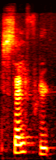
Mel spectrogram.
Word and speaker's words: Selflux: en aparté qu'on dit Selflux. Oui, voilà, ouais, parce qu'on parle des flux, les flux de production, donc je ne prononce pas le X à la fin.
